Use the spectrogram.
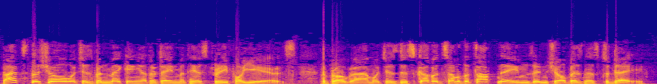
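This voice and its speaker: A man's voice: fairly high pitch, animated, quick pace, a little hiss or hum. A man reading a scripted 1950s radio network promo in a formal announcer's manner. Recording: dull old radio recording.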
